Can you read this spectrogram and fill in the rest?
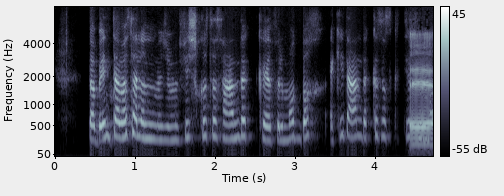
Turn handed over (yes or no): yes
